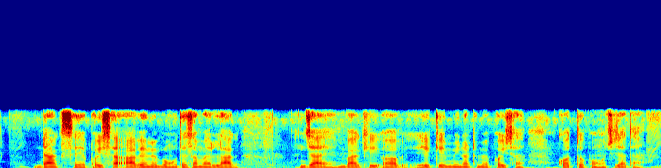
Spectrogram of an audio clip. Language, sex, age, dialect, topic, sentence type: Bhojpuri, male, 18-24, Northern, banking, statement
